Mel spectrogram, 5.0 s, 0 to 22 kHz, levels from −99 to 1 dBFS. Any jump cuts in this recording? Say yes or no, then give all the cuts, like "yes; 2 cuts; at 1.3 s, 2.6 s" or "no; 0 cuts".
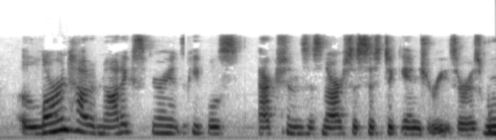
yes; 1 cut; at 1.8 s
